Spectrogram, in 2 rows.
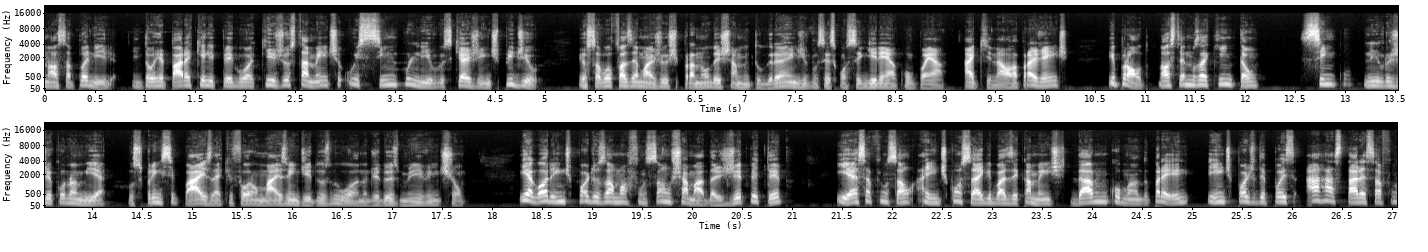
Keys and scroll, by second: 20.2 =, 20.4 g, 20.6 p, 20.7 t.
